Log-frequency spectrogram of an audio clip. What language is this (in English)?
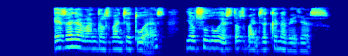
Catalan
